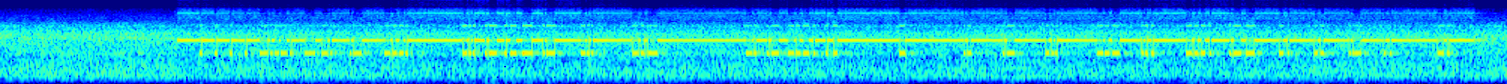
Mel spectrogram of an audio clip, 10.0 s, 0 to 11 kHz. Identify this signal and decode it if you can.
RTTY (75 baud, 850 Hz shift), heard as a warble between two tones, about 1700 Hz centre, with radio static and room echo. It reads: THE GREATER THE NUMBER OF PEOPLE,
